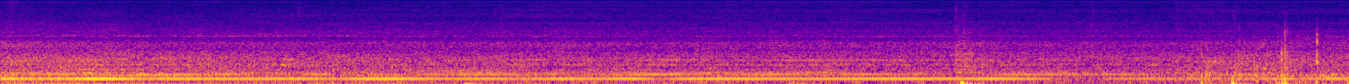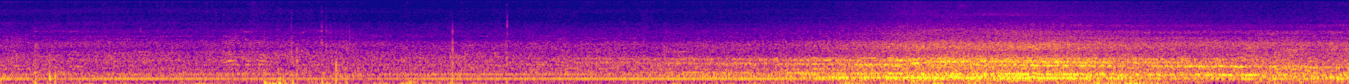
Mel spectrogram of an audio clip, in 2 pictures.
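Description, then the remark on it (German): A diesel train engine idles at a railway station, recorded with the device held right against the train, with a steady low hum and droning tones, a few clanks and knocks midway, then the engine noise swells louder toward the end. “Ich stand hier an so einem Zug mit einem Dieselmotor und bin mal recht nah rangegangen mit dem Gerät, habe das also mal richtig an den Zug gehalten.”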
